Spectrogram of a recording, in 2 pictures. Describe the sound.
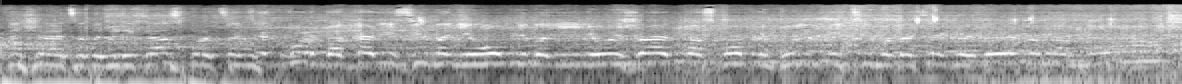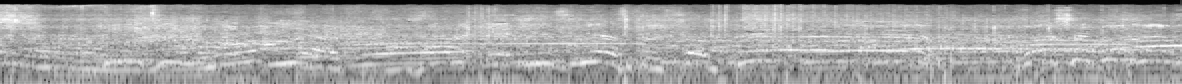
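Drift cars roar and their tires squeal and skid as enthusiasts show off drifting at a bikers' holiday celebration. Loud, continuous engine noise with swooping rises and falls in pitch runs throughout, with voices babbling underneath.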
